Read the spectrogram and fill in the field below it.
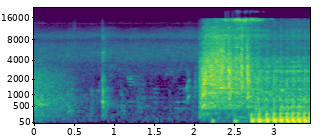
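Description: A Yamaha Mio scooter engine under repair of its worn roller housing starts after a quiet stretch with a faint tap, then runs loud and close with a rapid pulsing putter for the remaining second and a half.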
